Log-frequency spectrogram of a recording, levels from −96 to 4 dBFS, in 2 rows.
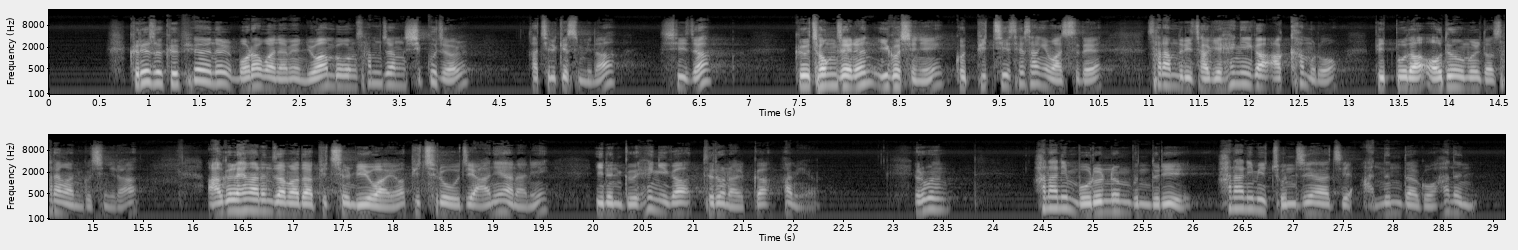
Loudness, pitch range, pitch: -26 LUFS, 130-180 Hz, 145 Hz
